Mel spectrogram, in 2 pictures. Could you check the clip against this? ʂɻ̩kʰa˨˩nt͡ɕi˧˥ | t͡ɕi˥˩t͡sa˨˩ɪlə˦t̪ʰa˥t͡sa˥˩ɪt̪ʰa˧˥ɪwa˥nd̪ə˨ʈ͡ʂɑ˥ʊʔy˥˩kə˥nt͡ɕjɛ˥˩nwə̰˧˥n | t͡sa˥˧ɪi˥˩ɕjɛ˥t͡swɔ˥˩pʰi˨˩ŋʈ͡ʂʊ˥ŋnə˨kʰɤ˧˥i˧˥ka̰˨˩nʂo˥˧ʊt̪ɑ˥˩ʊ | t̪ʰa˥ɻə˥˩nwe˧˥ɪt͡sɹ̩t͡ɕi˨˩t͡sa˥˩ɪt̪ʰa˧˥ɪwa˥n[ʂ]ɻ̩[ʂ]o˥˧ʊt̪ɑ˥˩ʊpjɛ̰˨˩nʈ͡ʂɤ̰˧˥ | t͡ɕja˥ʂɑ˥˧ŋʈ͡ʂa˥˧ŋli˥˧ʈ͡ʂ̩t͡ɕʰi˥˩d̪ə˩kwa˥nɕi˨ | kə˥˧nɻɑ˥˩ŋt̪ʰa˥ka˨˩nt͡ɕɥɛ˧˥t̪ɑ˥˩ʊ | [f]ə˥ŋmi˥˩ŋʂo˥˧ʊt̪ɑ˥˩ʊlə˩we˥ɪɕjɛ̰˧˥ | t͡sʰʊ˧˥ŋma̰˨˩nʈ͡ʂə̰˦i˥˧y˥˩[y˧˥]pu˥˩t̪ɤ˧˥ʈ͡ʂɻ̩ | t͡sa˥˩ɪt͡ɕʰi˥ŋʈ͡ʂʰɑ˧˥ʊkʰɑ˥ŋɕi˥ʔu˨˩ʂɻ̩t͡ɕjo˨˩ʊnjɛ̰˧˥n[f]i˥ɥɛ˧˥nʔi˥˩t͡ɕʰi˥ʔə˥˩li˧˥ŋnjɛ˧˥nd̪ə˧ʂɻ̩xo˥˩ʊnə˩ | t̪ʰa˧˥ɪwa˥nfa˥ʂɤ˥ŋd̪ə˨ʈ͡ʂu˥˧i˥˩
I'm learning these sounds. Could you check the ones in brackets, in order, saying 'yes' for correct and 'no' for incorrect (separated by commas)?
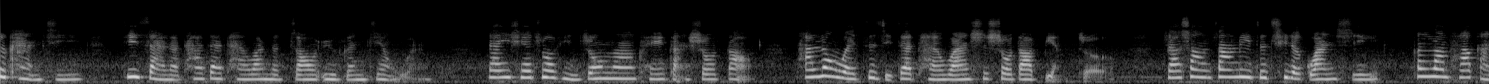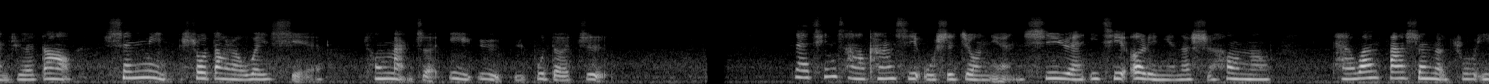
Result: yes, yes, no, no, no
